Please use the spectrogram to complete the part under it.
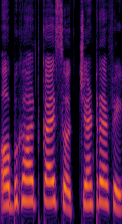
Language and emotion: Goan Konkani, neutral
